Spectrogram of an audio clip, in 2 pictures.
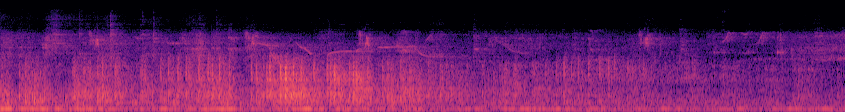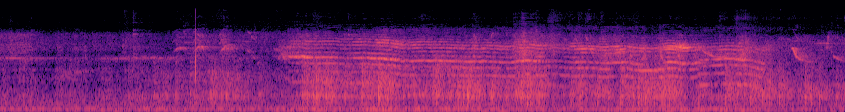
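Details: Khao Manee mother cat, mother of four kittens, resting on a shady wall under a banana tree outdoors; after a muffled, noisy stretch, a run of drawn-out, harmonic meows comes in over the last four seconds.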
